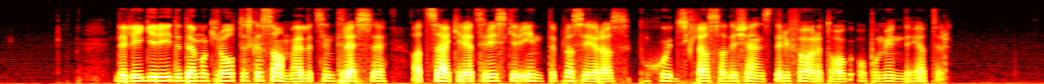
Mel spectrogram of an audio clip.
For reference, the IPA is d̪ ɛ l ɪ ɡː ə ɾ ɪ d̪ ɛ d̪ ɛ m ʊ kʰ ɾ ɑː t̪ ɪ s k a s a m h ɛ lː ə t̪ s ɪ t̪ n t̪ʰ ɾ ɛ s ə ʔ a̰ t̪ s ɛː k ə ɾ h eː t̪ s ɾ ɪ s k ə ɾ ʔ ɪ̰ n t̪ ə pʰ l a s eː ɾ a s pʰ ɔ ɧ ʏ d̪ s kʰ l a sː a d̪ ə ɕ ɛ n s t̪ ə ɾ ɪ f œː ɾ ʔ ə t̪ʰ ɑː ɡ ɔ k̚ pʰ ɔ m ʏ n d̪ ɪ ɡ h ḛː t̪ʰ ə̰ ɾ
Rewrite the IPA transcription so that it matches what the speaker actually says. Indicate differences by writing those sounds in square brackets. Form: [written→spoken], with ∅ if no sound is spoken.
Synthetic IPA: d̪ ɛ l ɪ ɡː ə ɾ ɪ d̪ ɛ d̪ ɛ m ʊ kʰ ɾ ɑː t̪ ɪ s k a s a m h ɛ lː ə t̪ s ɪ [t̪→∅] n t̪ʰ ɾ ɛ s ə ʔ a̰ t̪ s ɛː k ə ɾ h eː t̪ s ɾ ɪ s k ə ɾ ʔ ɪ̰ n t̪ ə pʰ l a s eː ɾ a s pʰ ɔ ɧ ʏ d̪ s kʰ l a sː a d̪ ə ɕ ɛ n s t̪ ə ɾ ɪ f œː ɾ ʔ ə t̪ʰ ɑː ɡ ɔ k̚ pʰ ɔ m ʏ n d̪ ɪ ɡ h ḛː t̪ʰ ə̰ ɾ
